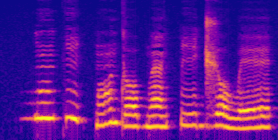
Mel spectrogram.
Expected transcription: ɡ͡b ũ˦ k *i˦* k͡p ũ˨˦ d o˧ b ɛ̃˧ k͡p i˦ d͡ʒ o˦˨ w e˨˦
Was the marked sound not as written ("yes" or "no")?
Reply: yes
